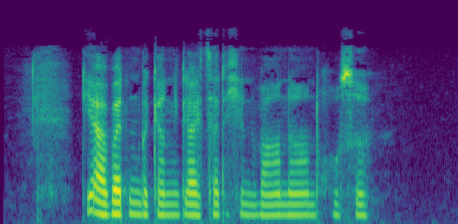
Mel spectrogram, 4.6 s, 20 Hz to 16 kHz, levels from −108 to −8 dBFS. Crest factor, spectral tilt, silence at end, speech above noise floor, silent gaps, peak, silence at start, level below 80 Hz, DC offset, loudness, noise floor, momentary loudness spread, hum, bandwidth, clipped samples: 22 dB; -5.5 dB/octave; 0.9 s; 57 dB; none; -2 dBFS; 0.3 s; -62 dBFS; under 0.1%; -21 LUFS; -79 dBFS; 18 LU; none; 7.6 kHz; under 0.1%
